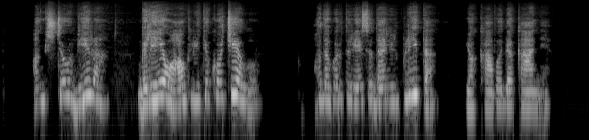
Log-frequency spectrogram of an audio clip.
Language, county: Lithuanian, Tauragė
